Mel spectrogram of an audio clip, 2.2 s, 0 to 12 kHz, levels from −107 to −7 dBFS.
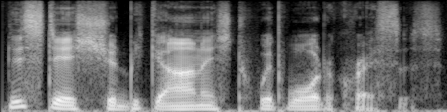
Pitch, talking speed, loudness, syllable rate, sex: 105 Hz, 215 wpm, -20 LUFS, 5.5 syllables/s, male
